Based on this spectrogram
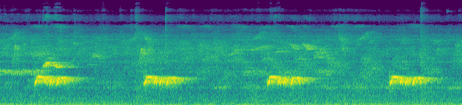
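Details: Zebra dove in training, its song described as sweet with a good rhythmic delivery: four short rolling, trilled coos, each about half a second long, repeated roughly every two seconds, with faint high chirps of other birds behind.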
